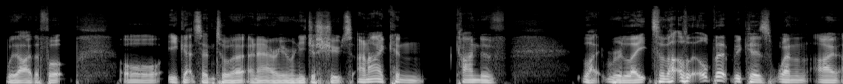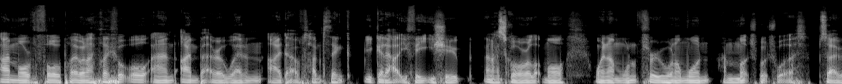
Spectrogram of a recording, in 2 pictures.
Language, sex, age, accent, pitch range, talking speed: English, male, 20-39, British, 90-105 Hz, 265 wpm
